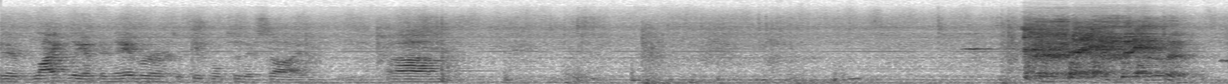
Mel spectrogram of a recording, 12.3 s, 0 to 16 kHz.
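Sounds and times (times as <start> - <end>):
speech: 0.2 - 6.7
several people coughing in a group: 10.2 - 12.1.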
